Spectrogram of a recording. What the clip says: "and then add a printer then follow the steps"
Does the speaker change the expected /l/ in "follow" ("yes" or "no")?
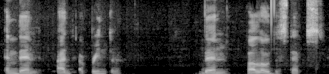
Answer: no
